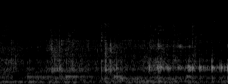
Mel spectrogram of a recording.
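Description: Hot boiling water poured over dried karkade (hibiscus) to soak it, a quiet close splashing and trickling pour with a thin rising tone, alone without talk.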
